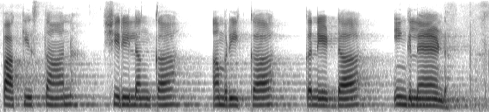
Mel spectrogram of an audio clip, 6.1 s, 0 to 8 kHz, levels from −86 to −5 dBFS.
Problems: background sounds at intervals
